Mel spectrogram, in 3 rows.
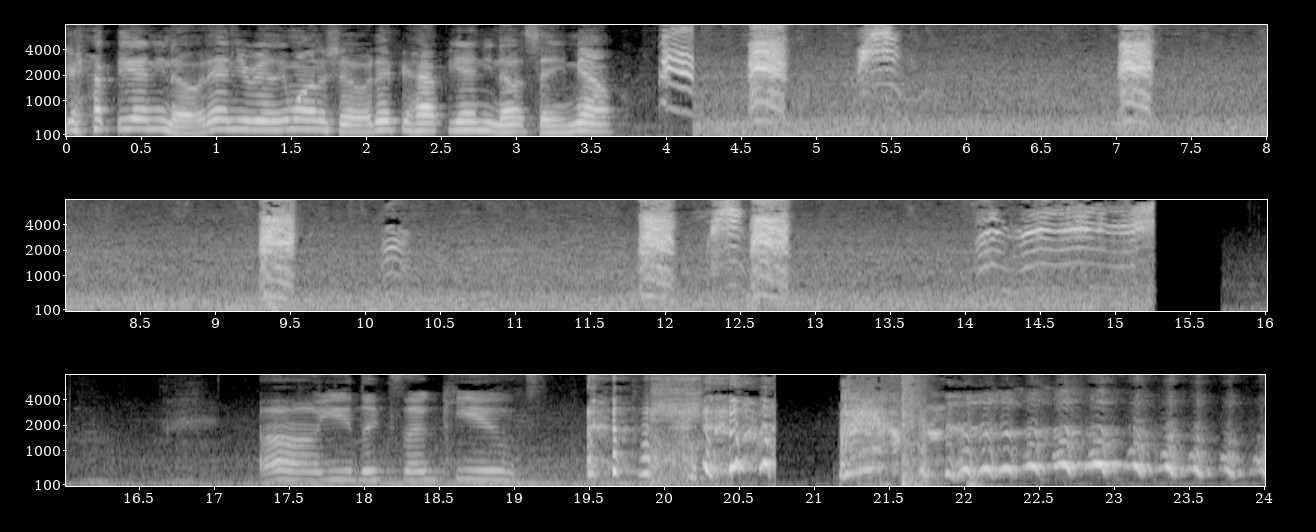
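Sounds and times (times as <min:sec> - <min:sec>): cat meowing and chirping: 0:03.9 - 0:05.9, 0:07.0 - 0:07.4, 0:09.2 - 0:10.8, 0:11.8 - 0:13.0, 0:14.0 - 0:15.3
steady background hiss: 0:04.2 - 0:15.3.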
